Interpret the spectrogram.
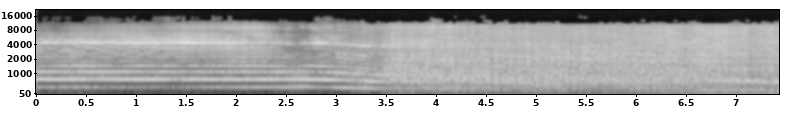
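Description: Caltrain commuter train passing at speed: one long, steady horn blast whose pitch drops about three seconds in as the locomotive goes by, then cuts out. The loud rushing rattle of the passing cars follows.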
